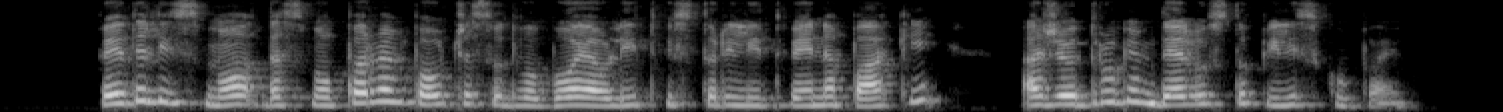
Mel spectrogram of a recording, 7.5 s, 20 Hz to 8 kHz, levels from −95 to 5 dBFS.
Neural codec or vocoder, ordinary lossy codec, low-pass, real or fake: codec, 16 kHz, 16 kbps, FunCodec, trained on LibriTTS, 50 frames a second; none; none; fake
